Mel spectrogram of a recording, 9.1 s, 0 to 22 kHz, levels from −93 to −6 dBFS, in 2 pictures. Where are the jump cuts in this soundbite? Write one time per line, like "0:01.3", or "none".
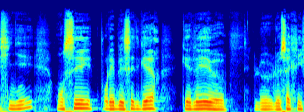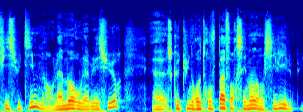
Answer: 0:06.7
